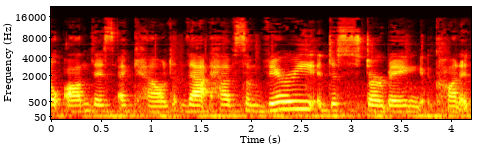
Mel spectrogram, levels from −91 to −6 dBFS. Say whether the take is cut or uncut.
uncut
